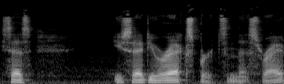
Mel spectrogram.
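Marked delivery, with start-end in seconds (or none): 1.1-2.9 hushed, half-whispered voice. Voicing a detective speaking to a player mid-fight: detective half-whispering. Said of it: "whispers to you".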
